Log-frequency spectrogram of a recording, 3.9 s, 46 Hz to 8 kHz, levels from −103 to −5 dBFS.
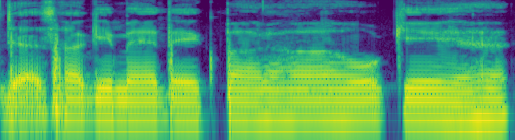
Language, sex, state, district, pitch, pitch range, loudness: Hindi, male, Madhya Pradesh, Bhopal, 100 Hz, 95-100 Hz, -15 LUFS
